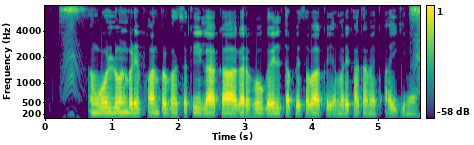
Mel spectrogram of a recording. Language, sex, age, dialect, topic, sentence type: Bhojpuri, male, 18-24, Western, banking, question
